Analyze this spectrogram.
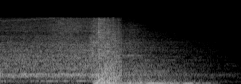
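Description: A woman gasps sharply close by.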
